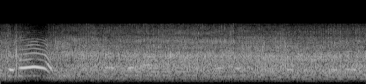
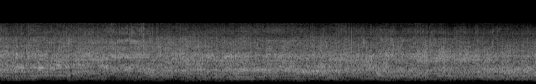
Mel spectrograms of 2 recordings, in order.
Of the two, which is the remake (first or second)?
second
